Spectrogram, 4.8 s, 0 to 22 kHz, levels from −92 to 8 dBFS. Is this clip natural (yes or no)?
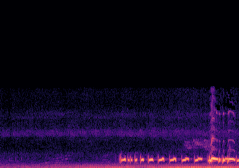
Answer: yes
